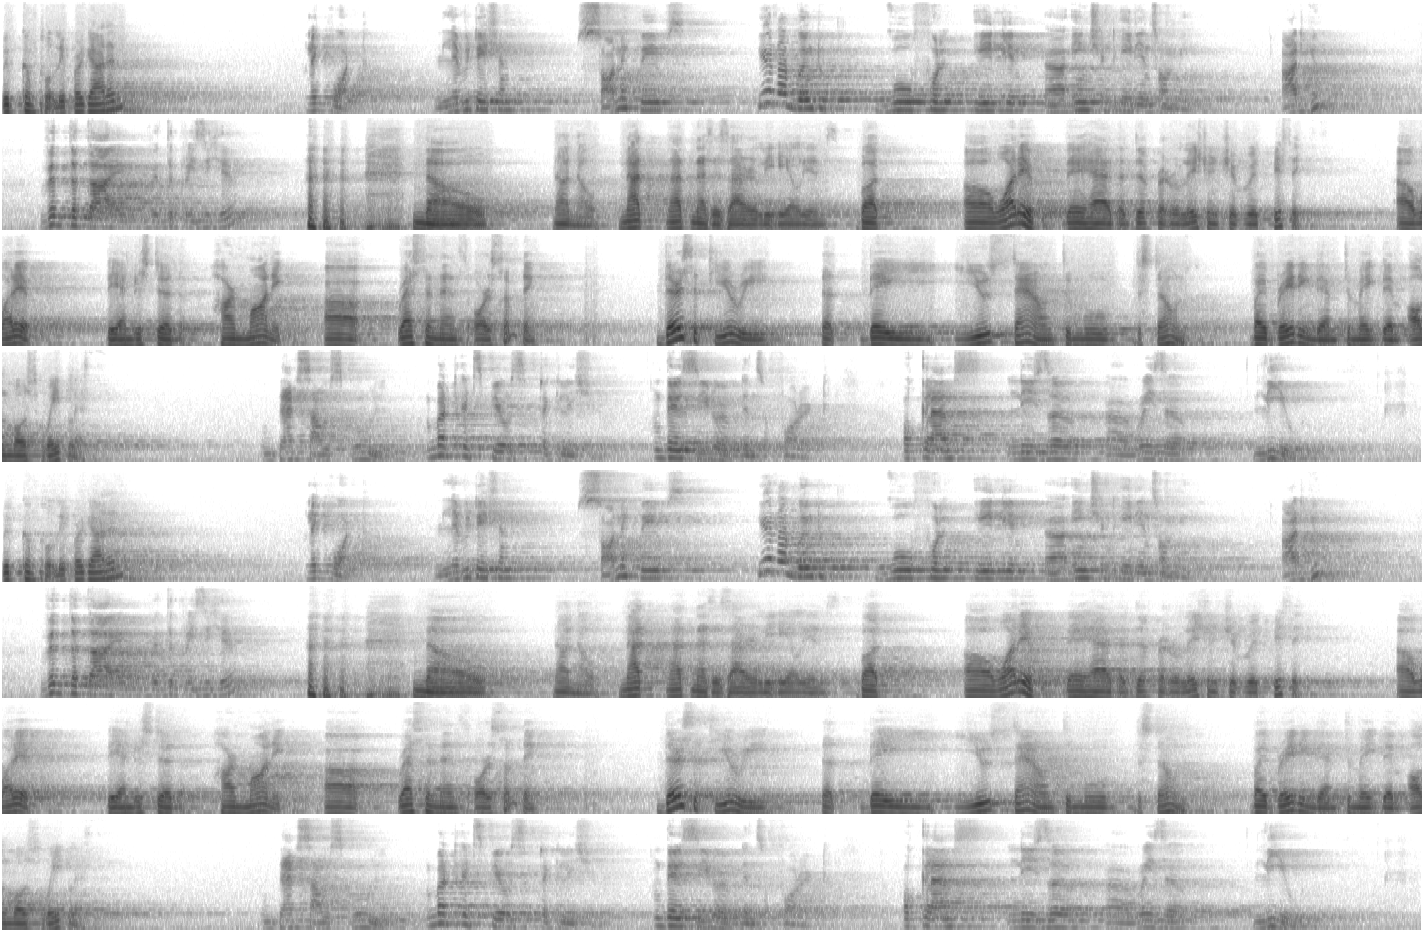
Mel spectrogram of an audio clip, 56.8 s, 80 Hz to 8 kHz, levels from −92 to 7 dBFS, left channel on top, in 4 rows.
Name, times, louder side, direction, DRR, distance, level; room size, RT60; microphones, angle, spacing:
voice 1, 0.0-1.2 17.2-17.5 17.8-19.1 19.7-22.5 22.8-23.0 23.8-24.5 24.8-27.2 28.1-28.7 29.4-30.2 30.5-31.2 31.6-32.0 32.4-33.8 34.9-36.1 36.6-36.7 37.0-40.2 40.9-43.4, left 2 dB, 50° left, 8 dB, 0.6 m, -25 dB
voice 2, 3.0-3.5 4.3-5.1 5.8-6.8 7.6-8.3 8.7-11.9 12.8-13.3 14.6-16.6 45.2-46.5 46.8-48.6 49.1-50.7 51.6-52.4 52.7-53.4 53.6-54.5 55.1-55.6, left 1 dB, 15° left, 4 dB, 2.1 m, -35 dB
26.5 x 22.5 x 9.5 m, 2.9 s
head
